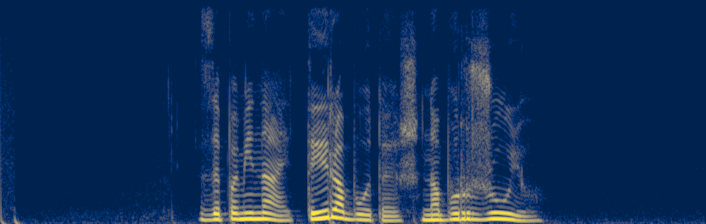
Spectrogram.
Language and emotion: Russian, neutral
